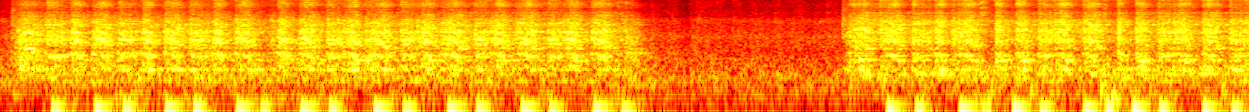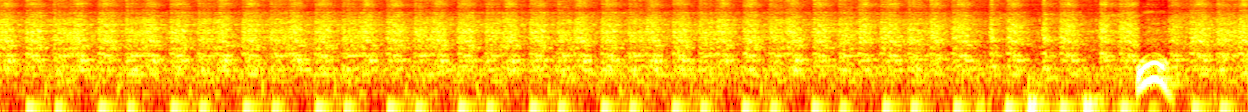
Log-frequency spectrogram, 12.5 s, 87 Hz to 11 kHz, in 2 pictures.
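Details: Hyosung GT125RC, first start in 2 years after ultrasonic carb cleaning and wiring changes, on choke: steady starter chug about three per second, pause, more cranking, brief catch; firing on what seems only one cylinder.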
